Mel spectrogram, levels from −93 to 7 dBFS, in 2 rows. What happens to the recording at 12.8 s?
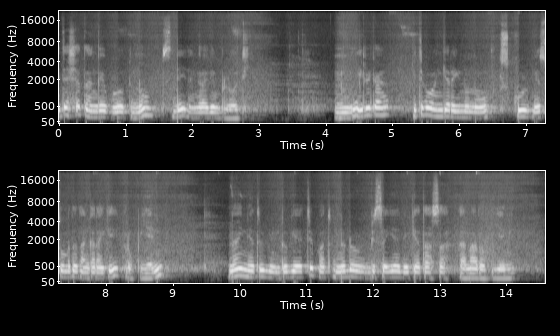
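At 12.8 s the gain pumping that runs through the whole clip is present: the gain swings by around 10 dB, pulled down under loud speech, so loud and soft parts sit closer in level and the sound is squashed. Likely excessive input gain hitting a fast limiter. Unlike a noise gate, nothing cuts to silence.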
